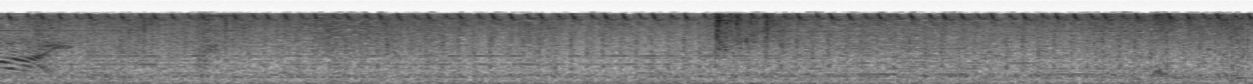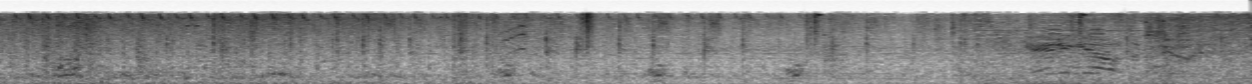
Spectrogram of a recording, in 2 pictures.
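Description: B-Quad helicopter from Metal Gear Solid V landing at an LZ: a loud, dense, continuous rotor roar close by, with radio voice chatter over it.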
